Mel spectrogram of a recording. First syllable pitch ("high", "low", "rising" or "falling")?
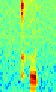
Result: low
